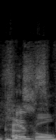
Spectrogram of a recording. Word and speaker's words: pestle: I think it's mortar and pestle. Speak. I don't think the T is I don't think the T is uh pronounced.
